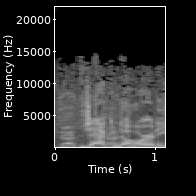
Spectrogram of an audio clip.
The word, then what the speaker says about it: Doherty: Wait, how do you say his name? Jack Doherty. Jack Doherty. Yeah. Dirty. Jack Doherty. Jack Dirty. Jack Dirty. Jack Dirty. Yeah, it doesn't have an H in it.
